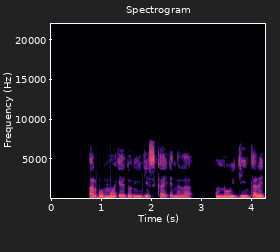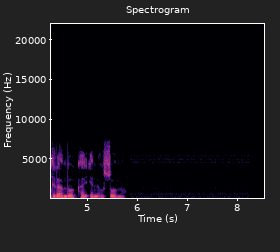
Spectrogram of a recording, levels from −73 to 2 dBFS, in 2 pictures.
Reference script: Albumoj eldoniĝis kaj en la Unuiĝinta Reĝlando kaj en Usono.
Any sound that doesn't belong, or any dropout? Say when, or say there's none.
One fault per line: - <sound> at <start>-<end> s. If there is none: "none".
none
